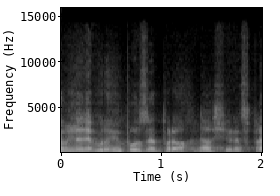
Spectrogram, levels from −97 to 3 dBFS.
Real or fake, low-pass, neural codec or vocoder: fake; 14.4 kHz; codec, 44.1 kHz, 2.6 kbps, DAC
